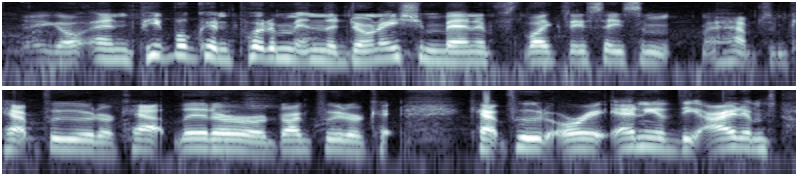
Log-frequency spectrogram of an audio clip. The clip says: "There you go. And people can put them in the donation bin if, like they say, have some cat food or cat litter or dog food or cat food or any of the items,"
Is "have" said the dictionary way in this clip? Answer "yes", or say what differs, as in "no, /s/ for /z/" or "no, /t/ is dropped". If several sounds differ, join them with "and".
no, /p/ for /v/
